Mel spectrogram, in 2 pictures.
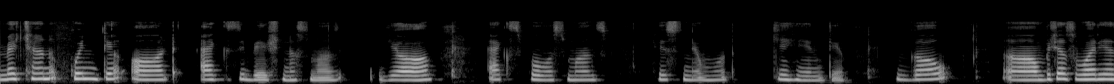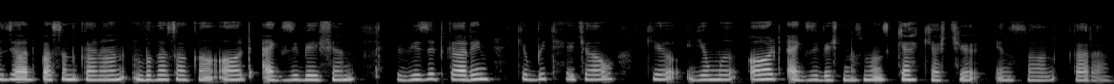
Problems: none marked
